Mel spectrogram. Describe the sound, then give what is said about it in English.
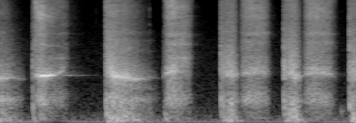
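Forceful free diving breathe-up breaths, big exhales and inhales in a string of loud, rushing bursts with a whistling edge, coming in a quick rhythm separated by brief pauses, with no talking. “when you're ready to release, do a big exhale and then inhale big time”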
